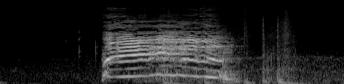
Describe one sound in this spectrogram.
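A horse whinnies loudly.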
